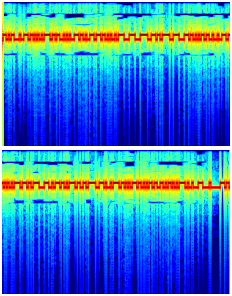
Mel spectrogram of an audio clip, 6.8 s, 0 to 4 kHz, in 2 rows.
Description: RTTY, about 45.45 baud. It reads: BARELY A FOOT TO SPARE ON EITHER SIDE.
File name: fsk170 / battleshipnj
